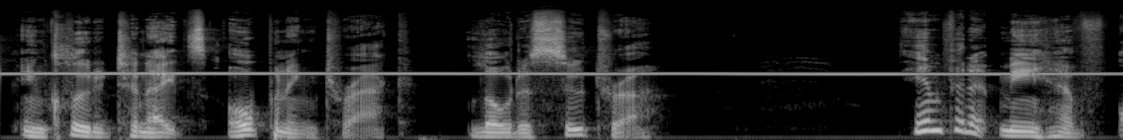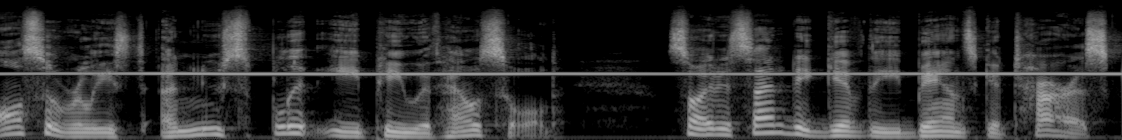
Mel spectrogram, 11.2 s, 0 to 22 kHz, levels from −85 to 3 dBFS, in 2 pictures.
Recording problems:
high-pitched whine; loud; throughout; 2.5 kHz, 5 dB below the speech

